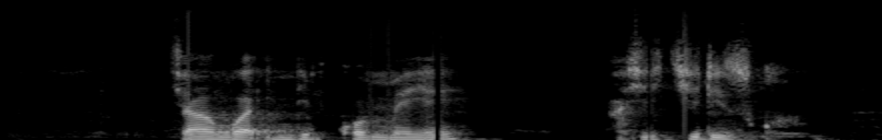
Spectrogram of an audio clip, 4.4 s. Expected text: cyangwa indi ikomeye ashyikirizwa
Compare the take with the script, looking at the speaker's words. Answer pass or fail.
pass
